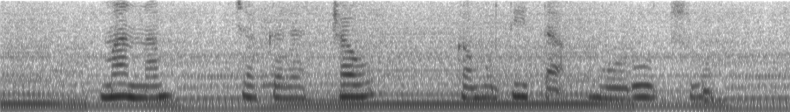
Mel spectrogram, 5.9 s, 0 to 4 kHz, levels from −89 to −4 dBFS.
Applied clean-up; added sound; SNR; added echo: none; Accelerating, revving, vroom; 3 dB; none.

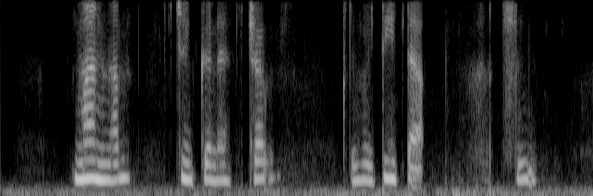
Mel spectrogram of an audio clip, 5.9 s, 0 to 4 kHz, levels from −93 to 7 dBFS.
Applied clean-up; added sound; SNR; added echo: neural diffusion model UNIVERSE++.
